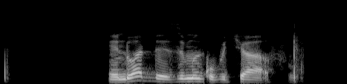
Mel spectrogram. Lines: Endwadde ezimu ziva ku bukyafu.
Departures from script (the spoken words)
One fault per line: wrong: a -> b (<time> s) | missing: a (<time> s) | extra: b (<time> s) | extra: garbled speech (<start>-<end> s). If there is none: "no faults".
missing: ziva (2.0 s)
